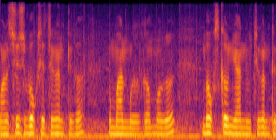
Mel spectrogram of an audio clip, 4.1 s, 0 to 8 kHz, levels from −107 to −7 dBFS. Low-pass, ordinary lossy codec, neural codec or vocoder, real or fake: 7.2 kHz; none; none; real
